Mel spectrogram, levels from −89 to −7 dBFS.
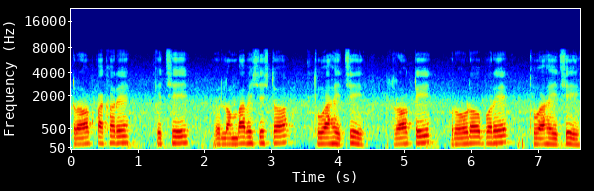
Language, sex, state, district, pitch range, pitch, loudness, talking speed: Odia, male, Odisha, Malkangiri, 125-145 Hz, 135 Hz, -16 LUFS, 100 wpm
